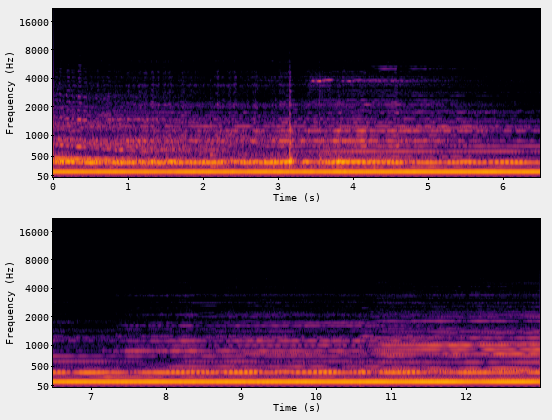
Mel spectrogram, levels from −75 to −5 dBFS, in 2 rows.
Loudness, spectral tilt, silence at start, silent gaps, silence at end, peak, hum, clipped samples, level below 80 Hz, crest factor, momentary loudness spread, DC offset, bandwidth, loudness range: -23 LUFS; -10.5 dB/octave; 0 s; none; 0 s; -10 dBFS; 50 Hz at -50 dBFS; under 0.1%; -54 dBFS; 12 dB; 2 LU; under 0.1%; 4.9 kHz; 1 LU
